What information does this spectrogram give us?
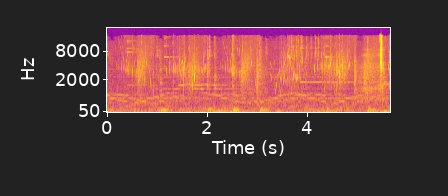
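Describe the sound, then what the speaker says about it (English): Water trickles and drips softly from a watering can onto crops in the farming game Stardew Valley, a faint, steady pouring with small splashy drips throughout and no talk. "But we do need to water everything before we..."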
